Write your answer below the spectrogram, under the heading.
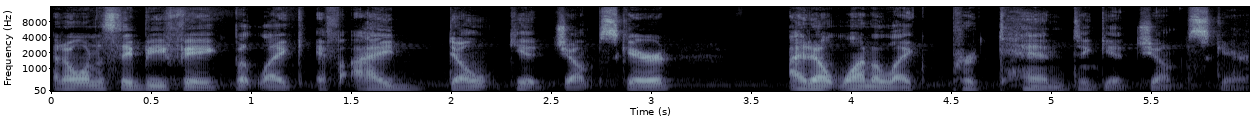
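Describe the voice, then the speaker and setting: A man with an American accent talks at a fairly quick pace, broken by long, frequent pauses. The sound is dry and close, with no echo. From Washington State, US. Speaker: gaming streamer. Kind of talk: live gameplay stream chat. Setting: livestream. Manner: animated.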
